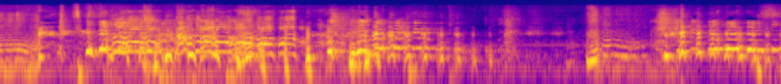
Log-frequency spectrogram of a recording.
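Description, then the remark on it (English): A child in pajamas makes a string of wet, squelchy armpit fart noises mixed with laughter, fairly loud, pausing briefly before another burst of squelching and giggles. “He was doing it with his armpit.”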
